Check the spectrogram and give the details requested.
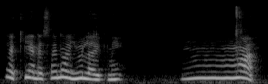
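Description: Squeaky, high-pitched puppet creature. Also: male voice, a little slow. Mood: playful teasing. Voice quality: squeaky, strained falsetto. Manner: excitable, cheeky, teasing. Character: silly, gluttonous, cheeky fuzzy puppet creature. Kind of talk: improvised puppet show.

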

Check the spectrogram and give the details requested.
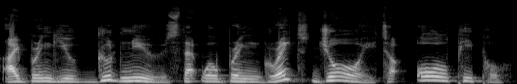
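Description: A man voicing a solemn, reassuring storybook angel, proclaiming deliberately. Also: mid-range voice, expressive, warm tone. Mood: solemn, joyful. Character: solemn, reassuring angel announcing great news.

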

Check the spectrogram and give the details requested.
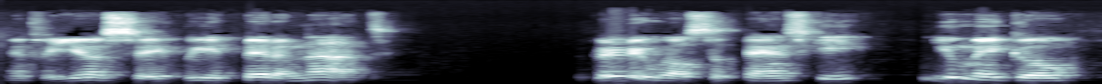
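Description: A man's voice: medium pitch, expressive, a little slow, fairly bright tone. An older actor playing a mock-polite, wordy, menacing gangster's henchman in a radio play. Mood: polite menace. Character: smooth-talking, sardonic, menacing gangster's henchman. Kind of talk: old-time radio play acting. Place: small home room, video call. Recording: roomy home video call.

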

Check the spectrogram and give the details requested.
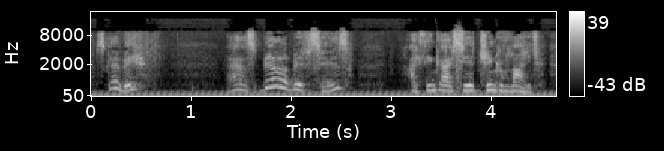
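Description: Brisk, bossy British lady sleuth, animated. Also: fairly high pitch, soft background music. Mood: smugly explaining. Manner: confident, brisk, lecturing. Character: eccentric, bossy female amateur sleuth, brisk and hearty. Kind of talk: 1980s radio comedy detective drama acting.

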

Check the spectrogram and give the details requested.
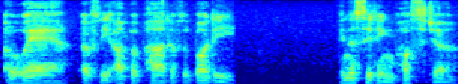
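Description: A man leading a guided meditation as a teacher, speaking calmly and in measured short phrases with long pauses. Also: rumbling low, a little hiss or hum, low-quality recording.

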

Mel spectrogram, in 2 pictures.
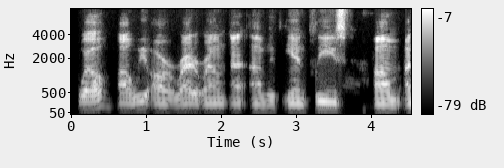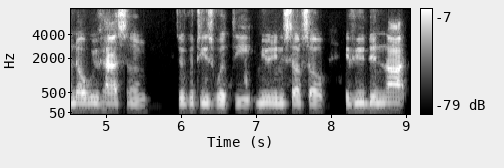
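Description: A man's voice: medium pitch, a little mellow. A man in his thirties hosting an online prayer event over a video call, talking in an easygoing way with many fillers and restarts. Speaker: event host.

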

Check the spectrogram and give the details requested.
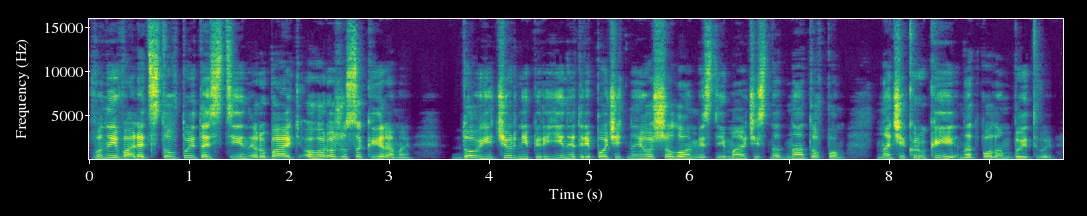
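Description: A man putting on a fervent young woman, high and strained, crying out the fight below. She sounds breathless and exclaiming, each line rising in alarm or awe. The voice sits far above a man's usual register. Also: brisk, lightly acted. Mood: urgent, fervent. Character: young woman watching a battle from a window, fervent. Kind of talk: audiobook reading.

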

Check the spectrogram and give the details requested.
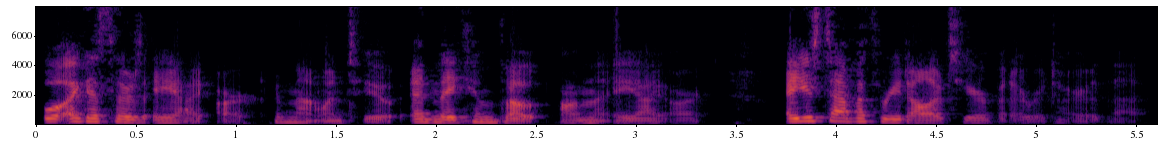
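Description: A woman's voice: deep voice, fast, fairly bright tone. A woman in her thirties chatting casually as an interview guest on a video call. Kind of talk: casual chat. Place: indoors in a room with bookshelves, on a video call.

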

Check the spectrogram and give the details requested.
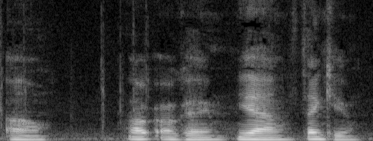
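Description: A man's voice: on the low side, level tone, takes it slowly, a little mellow, a little hiss or hum. A man playing a nervous, disgruntled employee in an audio drama, flustered and stammering. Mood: distracted, uneasy. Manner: stammering, protesting.

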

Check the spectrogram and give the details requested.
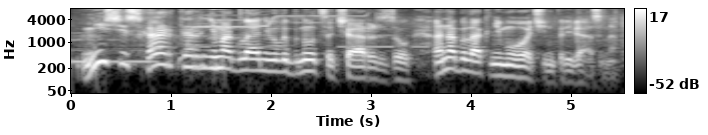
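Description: Expressive male radio-play narrator. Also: a little high, moderate pace. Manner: expressive and storytelling, building suspense. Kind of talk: scripted literary narration in a radio drama. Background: violin music.

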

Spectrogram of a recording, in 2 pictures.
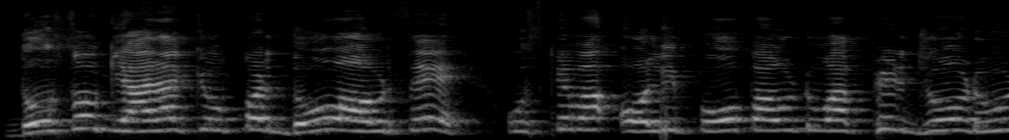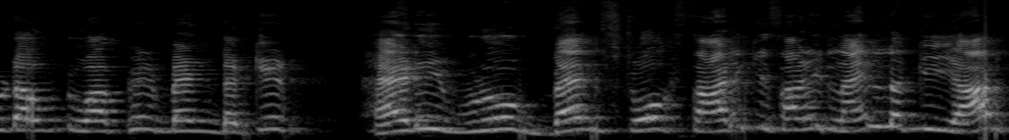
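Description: Very high, bright-voiced Pakistani man, emphatic. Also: steady tone, measured pace. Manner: emphatic, repeats phrases for effect. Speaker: cricket commentator. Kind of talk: animated cricket commentary to camera. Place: small indoor room.

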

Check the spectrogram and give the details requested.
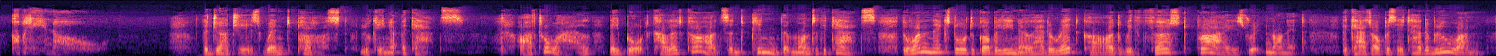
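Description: A woman reading a children's story aloud in an expressive, dramatic way. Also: low voice, slightly rough.

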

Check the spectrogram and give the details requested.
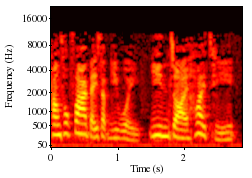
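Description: A woman's voice: mid-range voice, lively intonation, measured pace. A woman with a Hong Kong Cantonese accent reading a scripted announcement as a radio drama announcer. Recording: loud music behind the announcement.

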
